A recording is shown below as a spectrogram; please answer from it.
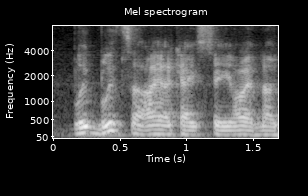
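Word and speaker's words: Blicavs: I was just going to ask about, I don't even know how to pronounce his last name. I haven't been. Mark Blickards? Blitzer.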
